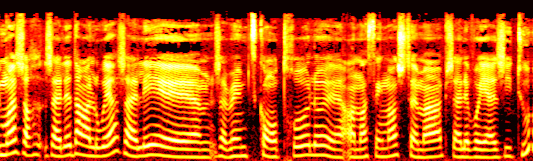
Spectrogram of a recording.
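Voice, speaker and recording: This woman has an ordinary speaking voice with a medium pitch. She talks at a moderate pace with ordinary pitch variation. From Quebec, Baie-Comeau area. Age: 20s. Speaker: outdoor tourism entrepreneur. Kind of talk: casual chat.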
